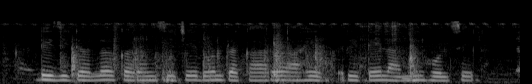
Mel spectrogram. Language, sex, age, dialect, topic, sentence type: Marathi, female, 31-35, Varhadi, banking, statement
